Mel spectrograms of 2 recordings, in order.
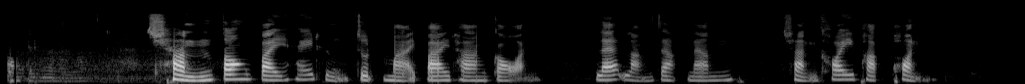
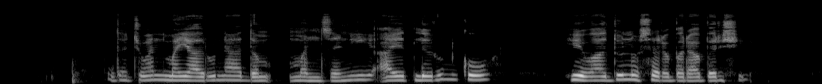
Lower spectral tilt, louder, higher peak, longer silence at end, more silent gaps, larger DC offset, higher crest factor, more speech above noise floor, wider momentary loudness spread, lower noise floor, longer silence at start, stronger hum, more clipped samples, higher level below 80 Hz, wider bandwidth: about the same, -5 dB/octave vs -5 dB/octave; about the same, -25 LUFS vs -27 LUFS; first, 0 dBFS vs -8 dBFS; first, 1.05 s vs 0.75 s; neither; neither; first, 26 dB vs 20 dB; about the same, 49 dB vs 48 dB; first, 21 LU vs 11 LU; about the same, -74 dBFS vs -75 dBFS; second, 0.1 s vs 0.7 s; neither; neither; first, -68 dBFS vs -78 dBFS; about the same, 11.5 kHz vs 11.5 kHz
